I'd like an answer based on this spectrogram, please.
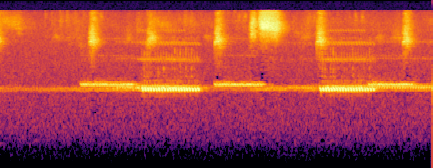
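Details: Crickets on a warm summer night in Bulgaria, chirping in the grass; a quiet start gives way to sustained high trills, with two louder bursts of under a second each, surround microphone recording.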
